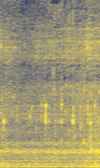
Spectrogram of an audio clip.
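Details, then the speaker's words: Toilet cistern refilling after replacing the broken syphon diaphragm that stopped it flushing, water turned back on slowly at the valve. A steady, even hiss with no gurgle, spurting or dripping; it fills with no leaks, a normal refill. "So that's now full of water. It's filled up and we haven't got any leaks."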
